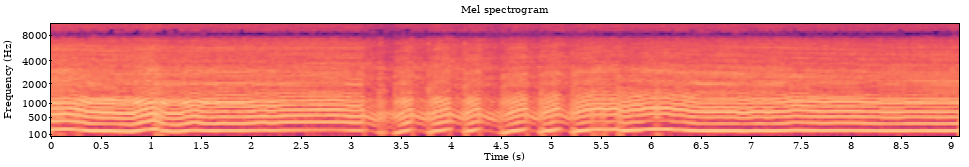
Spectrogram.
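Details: Stihl MS201T chainsaw with a brand-new standard carburetor, cutting: steady high buzz surging and dipping unevenly, inconsistent tune especially at idle and coming off full throttle; a cracked impulse line leaks air and upsets the carb.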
